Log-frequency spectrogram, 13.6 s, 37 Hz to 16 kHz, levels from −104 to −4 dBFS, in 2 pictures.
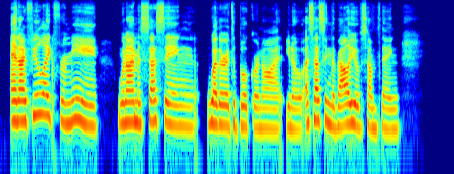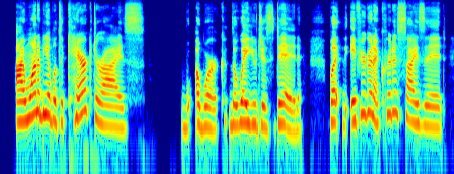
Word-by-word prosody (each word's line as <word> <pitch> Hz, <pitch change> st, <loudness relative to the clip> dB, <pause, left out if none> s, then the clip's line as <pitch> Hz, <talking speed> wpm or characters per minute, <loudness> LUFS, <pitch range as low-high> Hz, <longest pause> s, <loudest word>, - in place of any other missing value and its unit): and 235 Hz, 0 st, +5 dB
I 235 Hz, -, +7 dB
feel 290 Hz, +4 st, -3 dB
like 290 Hz, -3 st, 0 dB
for 235 Hz, -, -7 dB
me, 215 Hz, -4 st, -2 dB, 0.3 s
when 220 Hz, +1 st, 0 dB
I'm 230 Hz, 0 st, +4 dB
assessing 215 Hz, -4 st, -4 dB
whether 215 Hz, -1 st, +1 dB
it's 200 Hz, +1 st, -4 dB
a -, -, -5 dB
book 195 Hz, 0 st, -6 dB
or 185 Hz, -, -4 dB
not, 180 Hz, -1 st, -5 dB
you 195 Hz, -, -8 dB
know, 175 Hz, -1 st, -7 dB
assessing 240 Hz, +1 st, -1 dB
the 190 Hz, -, -5 dB
value 205 Hz, +3 st, +2 dB
of 195 Hz, -, -7 dB
something 180 Hz, -1 st, -8 dB, 1.1 s
I 230 Hz, 0 st, +11 dB
wanna 300 Hz, +6 st, +7 dB
be 300 Hz, 0 st, +4 dB
able 245 Hz, -5 st, +1 dB
to 225 Hz, -1 st, -7 dB
characterize 215 Hz, -, 0 dB, 0.6 s
w 185 Hz, 0 st, -11 dB
a 205 Hz, -, +4 dB
work 190 Hz, +1 st, -4 dB
the 205 Hz, 0 st, -2 dB
way 225 Hz, +1 st, +4 dB
you 215 Hz, 0 st, -1 dB
just 190 Hz, -2 st, -6 dB
did, 180 Hz, -6 st, -1 dB, 0.4 s
but 230 Hz, 0 st, +3 dB
if 235 Hz, +2 st, +2 dB
you're 305 Hz, 0 st, -1 dB
gonna 310 Hz, -7 st, +2 dB
criticize 245 Hz, -5 st, -2 dB
it, 190 Hz, -2 st, -5 dB
215 Hz, 185 wpm, -23 LUFS, 190-235 Hz, 1.1 s, I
